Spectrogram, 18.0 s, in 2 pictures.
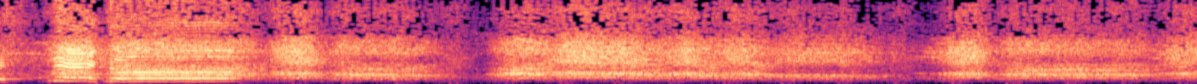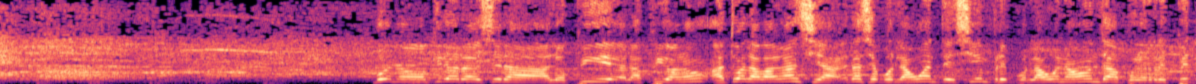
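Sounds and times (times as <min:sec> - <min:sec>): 
live crowd applause and cheering: 0:00.0 - 0:17.9
speech: 0:12.6 - 0:17.9.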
